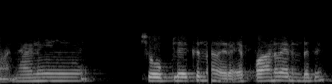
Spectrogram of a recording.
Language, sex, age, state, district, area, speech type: Malayalam, male, 18-30, Kerala, Malappuram, rural, conversation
